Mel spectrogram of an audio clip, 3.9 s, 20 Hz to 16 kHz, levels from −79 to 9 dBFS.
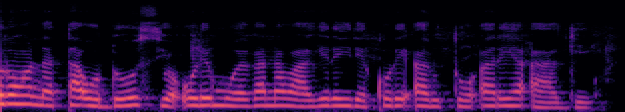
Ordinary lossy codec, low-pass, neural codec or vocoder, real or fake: Opus, 64 kbps; 14.4 kHz; autoencoder, 48 kHz, 128 numbers a frame, DAC-VAE, trained on Japanese speech; fake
